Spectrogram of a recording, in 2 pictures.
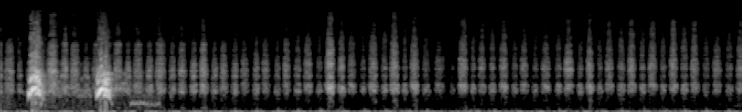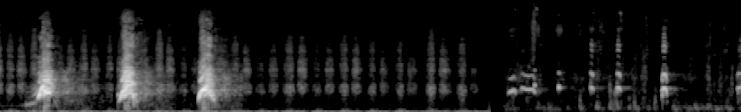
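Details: Puppies running and playing together on a green meadow; sharp single barks come twice near the start, then a quick run of three about a second apart, with soft panting between and short higher yelps near the end.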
